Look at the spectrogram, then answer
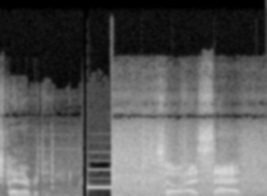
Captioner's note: beeping sound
